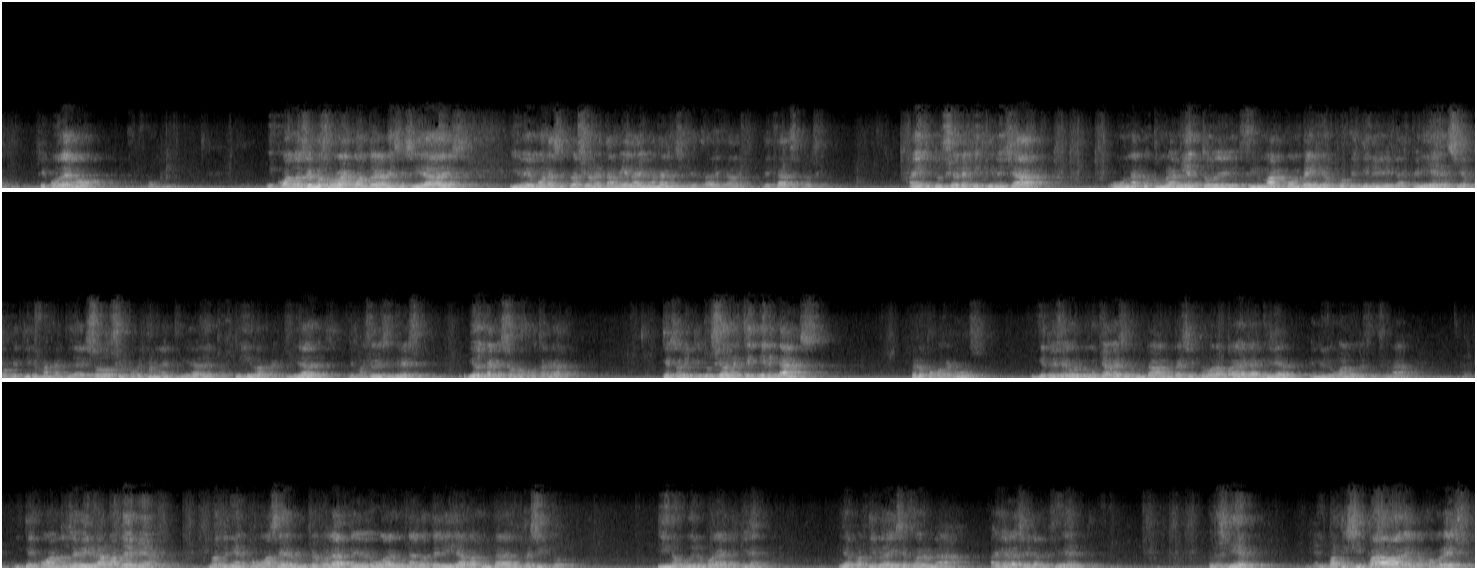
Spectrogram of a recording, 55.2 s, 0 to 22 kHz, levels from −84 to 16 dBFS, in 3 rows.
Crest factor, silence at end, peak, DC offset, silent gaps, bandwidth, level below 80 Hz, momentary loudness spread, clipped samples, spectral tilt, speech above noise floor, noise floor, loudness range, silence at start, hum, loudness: 20 dB; 0 s; -4 dBFS; under 0.1%; none; 9.4 kHz; -58 dBFS; 18 LU; under 0.1%; -6.5 dB/octave; 25 dB; -48 dBFS; 6 LU; 0 s; none; -24 LUFS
